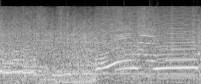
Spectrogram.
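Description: A man singing a long held note, his voice sliding up about a second in and holding a higher note.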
